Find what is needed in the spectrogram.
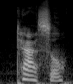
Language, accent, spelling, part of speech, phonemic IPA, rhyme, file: English, US, tassel, noun / verb, /ˈtæsəl/, -æsəl, En-us-tassel.ogg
